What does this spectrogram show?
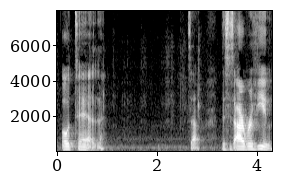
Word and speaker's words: hotel: So I already told you rule number 1, the H is silent. Okay, so that's where we get our words like, hola and hotel.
